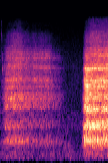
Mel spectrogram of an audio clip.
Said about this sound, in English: Yeah. That's like taking a breath, right?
